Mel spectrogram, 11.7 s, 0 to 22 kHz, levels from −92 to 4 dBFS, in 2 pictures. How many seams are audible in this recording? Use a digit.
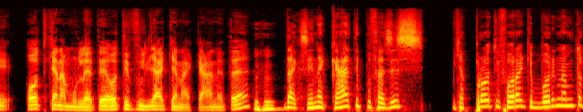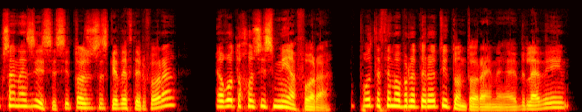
0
